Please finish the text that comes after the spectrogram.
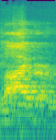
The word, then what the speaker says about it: Leiber: And Fritz Leiber used to say, "Leiber rhymes with scriber," which is, so we need something like Dunsany rhymes with rainy.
